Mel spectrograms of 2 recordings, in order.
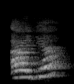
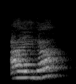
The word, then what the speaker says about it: haya: Si la persona dice aiga, no se dice aiga, es haya.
